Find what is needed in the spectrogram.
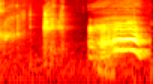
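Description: A man's wordless, strained vocal cry of disgust, about a second long, that rises and then falls in pitch, after a short breathy exhale.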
